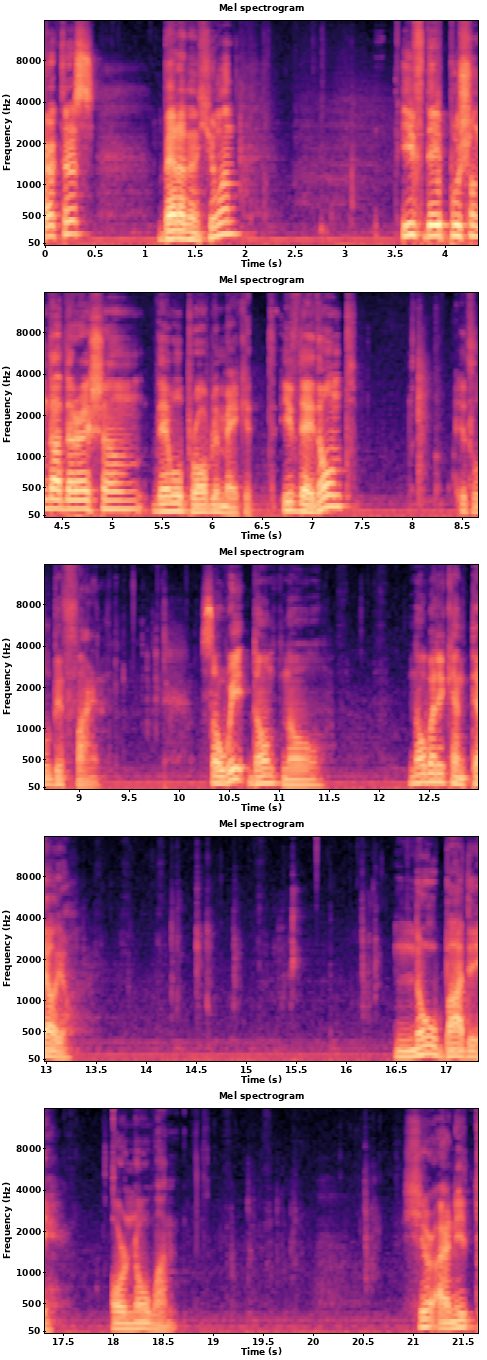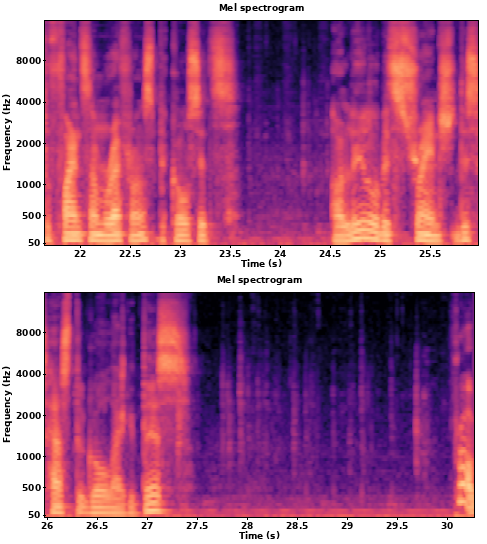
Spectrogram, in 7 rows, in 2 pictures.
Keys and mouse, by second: 9.7 alt+q, 10.2 1, 12.6-15.7 right drag, 14.3 1, 15.7-19.8 alt+middle drag, 19.9-21.7 alt+drag, 21.7-26.2 ctrl+right drag, 22.5 2, 24.8 1, 26.2-30.2 drag, 26.9 1.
